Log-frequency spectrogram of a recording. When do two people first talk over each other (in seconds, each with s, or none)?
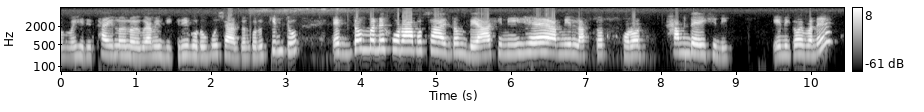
none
